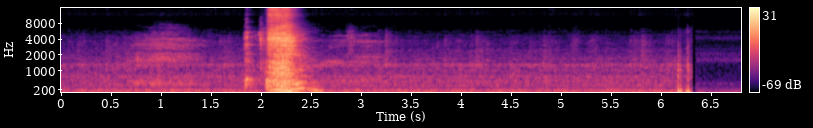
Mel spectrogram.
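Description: A short breath in, then one loud, explosive sneeze in a quiet room, and a faint rustle a few seconds later: an ordinary sneeze.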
